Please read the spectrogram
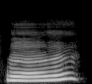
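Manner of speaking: loud, high-pitched startled "huh"; mock shriek of alarm; freaking out. Queen at first sight of her baby, freaking out. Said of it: "she, like, freaks out".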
